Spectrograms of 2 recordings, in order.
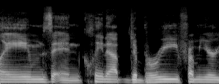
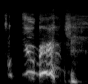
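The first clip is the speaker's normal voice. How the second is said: very high, mock-angry squeal; hammed-up outraged insult in a high voice; Holly; faster than usual. Co-host joking how a colleague would read the comment, mock outrage. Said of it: "Holly would have read it as".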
